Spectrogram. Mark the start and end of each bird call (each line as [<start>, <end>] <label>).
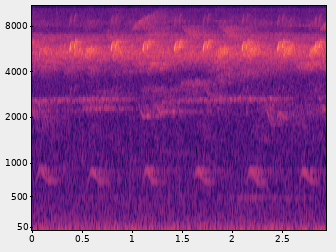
[0.00, 2.95] Black-tailed Trogon (Trogon melanurus)
[0.00, 2.95] Hauxwell's Thrush (Turdus hauxwelli)
[0.00, 2.95] Paradise Tanager (Tangara chilensis)
[0.27, 2.67] Dusky-throated Antshrike (Thamnomanes ardesiacus)
[1.67, 2.95] Gray-fronted Dove (Leptotila rufaxilla)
